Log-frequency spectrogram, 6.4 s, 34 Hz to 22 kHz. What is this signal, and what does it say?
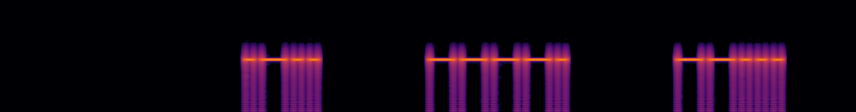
Morse code, heard as a keyed tone, about 20 wpm, spaced as for 8 wpm, 700 Hz. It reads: L97
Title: 172 Lesson 28e - Number 9 - Three Characters 20wpm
